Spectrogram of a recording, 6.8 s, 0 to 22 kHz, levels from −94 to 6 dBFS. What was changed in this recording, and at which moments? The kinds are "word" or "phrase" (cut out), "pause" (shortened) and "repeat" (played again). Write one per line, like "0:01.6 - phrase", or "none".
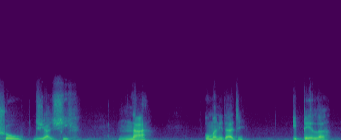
none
